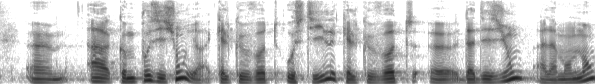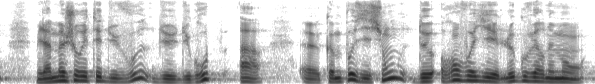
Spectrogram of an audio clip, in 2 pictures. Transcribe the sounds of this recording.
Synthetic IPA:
akɔmpozisjɔ̃ia̰kʲɛlkəvɔt̪ɔst̪ilkʲɛlkəvɔt̪ød̪ad̪ezjɔ̃a̰lamɑ̃d̪mɑ̃mɛlamaʒɔʁit̪ed̪vd̪yd̪yɡʁupa | økɔmpozisjɔ̃d̪əʁɑ̃vwajeləɡuvɛʁnəmɑ̃

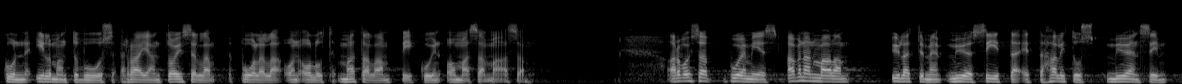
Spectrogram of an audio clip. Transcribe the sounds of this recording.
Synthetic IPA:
kunilmɑnt̪uʋuːsrɑjɑnt̪o̞jse̞lːɑpuole̞lːɑ̰ʔo̰nʔo̞̰lːut̪mɑt̪ɑlɑmpːikujno̞mɑ̰sːɑ̰mɑ̰ːsːɑ̰ | ʔɑ̰rʋo̞jsɑpuhemːiesɑʋenɑnmɑːlɑ | ylːæt̪ːymːemyøsːiːt̪ːæʔe̞t̪ːæɦɑlːˑit̪usmyønsi

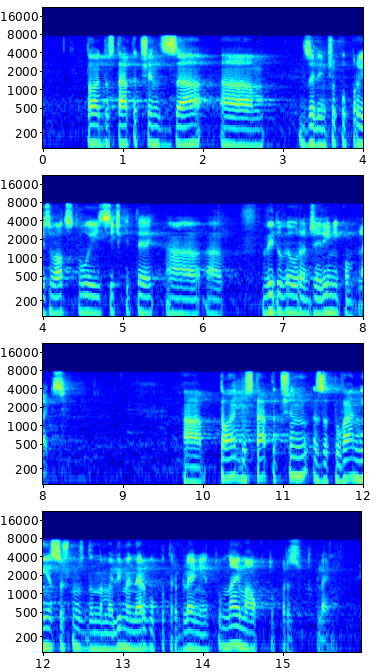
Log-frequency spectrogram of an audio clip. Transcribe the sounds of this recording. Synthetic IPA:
t̪ɔɛd̪ost̪at̪ət͡ʃɛnzɐ | zɛlɛnt͡ʃukopɾoizvɔt̪st̪voifsit͡ʃk̟it̪ɛ | vid̪ovɛoɾənʒɛɾinikomplɛ̰ksi̥ | t̪ɔɛd̪ost̪at̪ət͡ʃɛnzɐt̪ovaniɛfsɤʃnosd̪ɐnɐmɐlimɛnɛɾɡopot̪ɾɛblɛniɛt̪onajmalˠko̥t̪opɾɛzot̪o̥plɛ̰nʲḭɛ

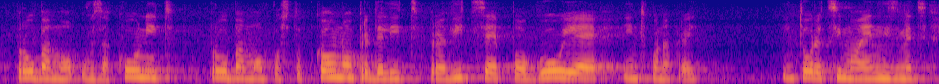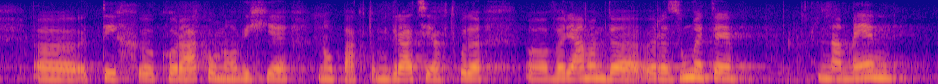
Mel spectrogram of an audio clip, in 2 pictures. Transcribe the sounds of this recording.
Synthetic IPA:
pɾoːbamɔʔuzakʰoːnit̪ | pɾoːbamɔpɔst̪ɔpkɔwnɔːpɾɛd̪ɛlit̪pɾaʋit̪sɛpɔɡoːjɛint̪akoːnapɾɛj | int̪oːɾɛt̪simɔɛnnizmɛt̪ | eːxkʰɔɾaːkɔwnɔːʋixjɛnɔwpakt̪ɔmiɡɾaːt̪sijaxt̪ḁkoːd̪a | ʋɛɾjaːmɛmd̪aɾazumɛt̪ɛ | namɛn

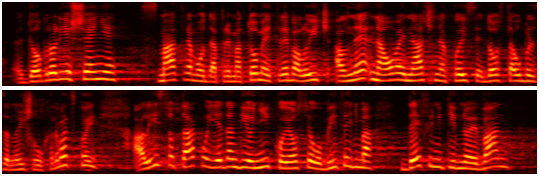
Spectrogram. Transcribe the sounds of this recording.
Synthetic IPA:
d̪o̞bɾo̞ɾjeʃe̞ːɲe̞ | smaːt̪ɾamo̞d̪apɾe̞mat̪o̞me̞jet̪ɾe̞balo̞it͡ɕalinenao̞ʋajnaːt͡ʃinnako̞jised̪o̞st̪aubr̩zano̞iʃlˠo̞uxr̩ʋat̪sko̞j | a̰liist̪o̞t̪ako̞je̞d̪and̪ioɲiːxko̞jio̞st̪aouobiːt̪e̞ʎima | d̪e̞finit̪iʋno̞je̞ʋan

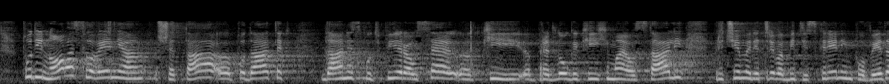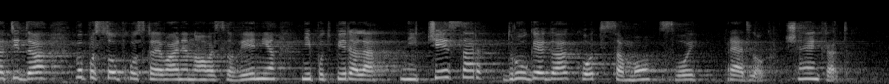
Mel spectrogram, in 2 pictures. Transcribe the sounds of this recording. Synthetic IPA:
t̪uːd̪inɔːʋaslɔʋenijaʃɛt̪apɔd̪aːt̪ɛk | d̪aːnɛspɔt̪piːɾawsɛkʰipɾɛd̪loːɡɛkiiximajɔɔst̪aːlipɾit͡ʃeːməɾjɛt̪ɾeːbabit̪iːskɾeːniːnpɔʋeːd̪at̪id̪aʋəpɔst̪oːpkuːsklajɛʋaːnjanɔːʋaslɔʋeːnijanipɔt̪piːɾalanit͡ʃeːsaɾd̪ɾuɡɛɡakʰɔt̪samoːsʋoːjpɾɛːd̪lɔkʃɛɛŋkɾa̰t̪

